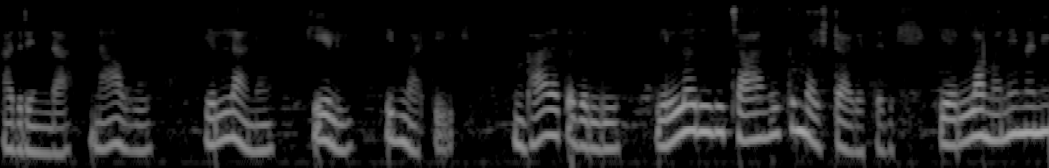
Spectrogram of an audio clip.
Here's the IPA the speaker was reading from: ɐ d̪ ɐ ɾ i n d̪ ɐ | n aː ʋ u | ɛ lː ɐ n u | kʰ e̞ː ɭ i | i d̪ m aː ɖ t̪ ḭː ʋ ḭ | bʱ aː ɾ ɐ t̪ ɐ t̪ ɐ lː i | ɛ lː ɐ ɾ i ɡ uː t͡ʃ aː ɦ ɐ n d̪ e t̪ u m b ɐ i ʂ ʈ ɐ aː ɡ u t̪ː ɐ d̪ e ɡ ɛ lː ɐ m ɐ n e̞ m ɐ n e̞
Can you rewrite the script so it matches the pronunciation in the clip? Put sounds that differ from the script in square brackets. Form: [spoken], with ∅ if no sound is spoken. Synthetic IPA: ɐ d̪ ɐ ɾ i n d̪ ɐ | n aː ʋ u | ɛ lː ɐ n u | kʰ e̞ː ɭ i | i d̪ m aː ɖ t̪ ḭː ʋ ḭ | bʱ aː ɾ ɐ t̪ ɐ [d̪] ɐ lː i | ɛ lː ɐ ɾ i ɡ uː t͡ʃ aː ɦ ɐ n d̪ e t̪ u m b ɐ i ʂ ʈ ɐ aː ɡ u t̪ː ɐ d̪ e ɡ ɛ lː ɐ m ɐ n e̞ m ɐ n e̞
